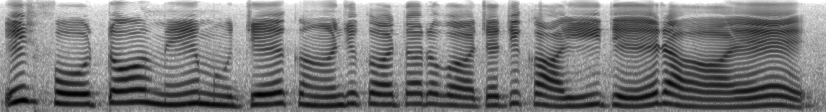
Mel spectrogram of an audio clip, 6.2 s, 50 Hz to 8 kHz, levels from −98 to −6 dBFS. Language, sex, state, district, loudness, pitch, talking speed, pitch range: Hindi, female, Madhya Pradesh, Katni, -13 LUFS, 260 Hz, 105 wpm, 230-275 Hz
